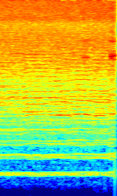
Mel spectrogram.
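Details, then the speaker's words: DJI Flip on its first flight, hovering: a steady high whistle ("snoring/sneezing") over the hum, clearly heard when the drone moves, seemingly from the propellers. The cause is unclear, a suspected factory fault. "This is snoring. This is snoring, sneezing, like this is the issue that I'm talking about. So when I move the drone, I can hear clearly."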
